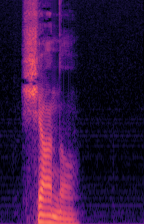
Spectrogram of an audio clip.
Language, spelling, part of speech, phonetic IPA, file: Polish, siano, noun / verb, [ˈɕãnɔ], Pl-siano.ogg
